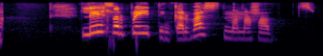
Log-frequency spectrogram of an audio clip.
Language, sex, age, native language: Icelandic, female, 18-19, Icelandic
